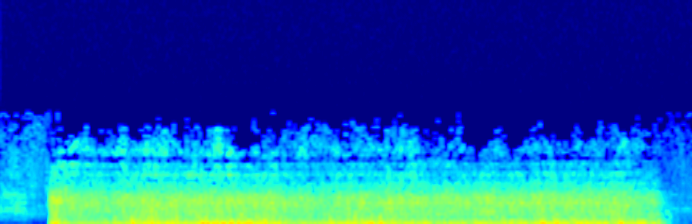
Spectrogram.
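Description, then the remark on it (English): Loud, steady airplane engines drone continuously in flight, a deep rumbling hum with throbbing low tones that starts abruptly and holds at full strength for several seconds, with no voices. “Beautiful sound of the engines.”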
